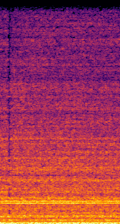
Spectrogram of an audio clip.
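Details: Workshop rainwater recycling pump, checked an evening later after repair: quiet, even motor hum with steady high whine, no rattles or surging; runs normally and switches itself off.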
